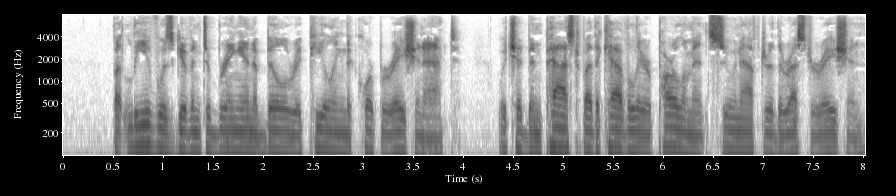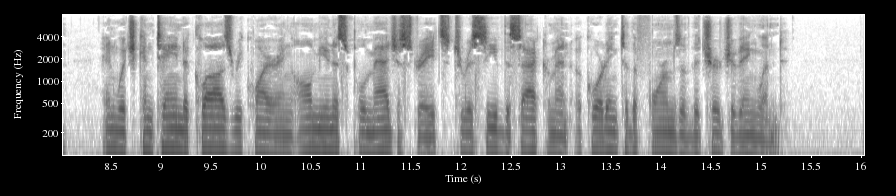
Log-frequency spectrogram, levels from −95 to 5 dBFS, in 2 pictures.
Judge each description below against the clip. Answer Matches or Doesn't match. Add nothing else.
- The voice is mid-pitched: Doesn't match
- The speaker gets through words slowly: Doesn't match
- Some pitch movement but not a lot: Doesn't match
